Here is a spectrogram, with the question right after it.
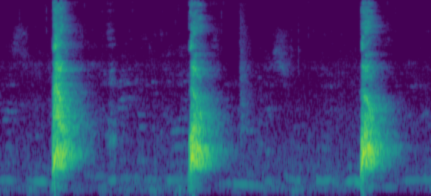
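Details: French Bulldog barking to demand a walk because its owner is slow to go out; a dog normally quiet. Three sharp, short barks come about one and a half seconds apart in a quiet room.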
